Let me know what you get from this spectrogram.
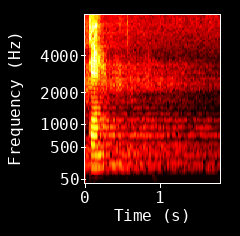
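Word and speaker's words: قلب: থাকে না ঘুরাঘুরি করে এজন্য এটার নাম হচ্ছে কল নাম কি কল উচ্চারণ ঠিক করতে হবে অনেক মৌলভী দেখি উচ্চারণ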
